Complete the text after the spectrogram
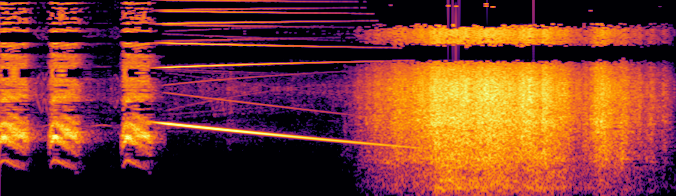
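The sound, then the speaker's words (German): A giant crow caws three times in quick succession as it falls, then a long descending whistle glides down in pitch before a loud, broad crashing roar takes over and sustains to the end. “Was zur Hölle? Da ist eine riesige Krähe auf Ronny gefallen.”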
